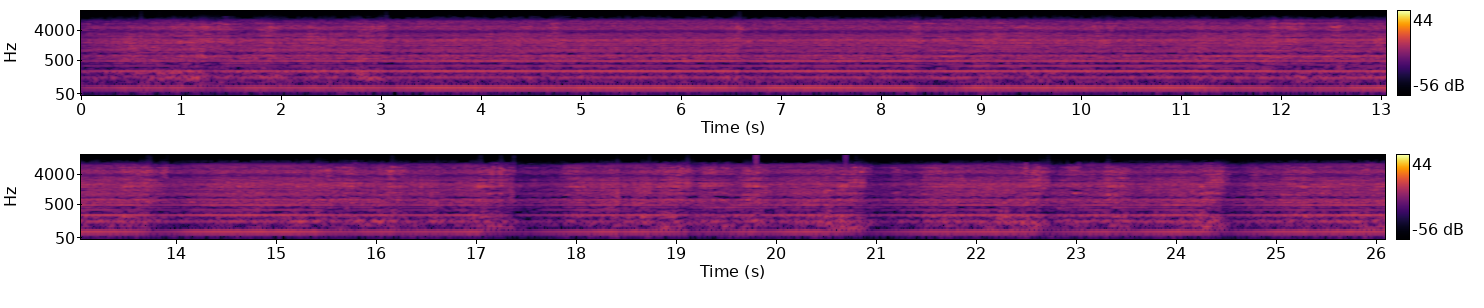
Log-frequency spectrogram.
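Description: Tracked skid steer's engine running steadily under load, driving the hydraulics of a Fecon Stumpex auger stump grinder as it bores slowly into a stump. A steady drone with a constant whine over it, dipping briefly a few times in the second half.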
